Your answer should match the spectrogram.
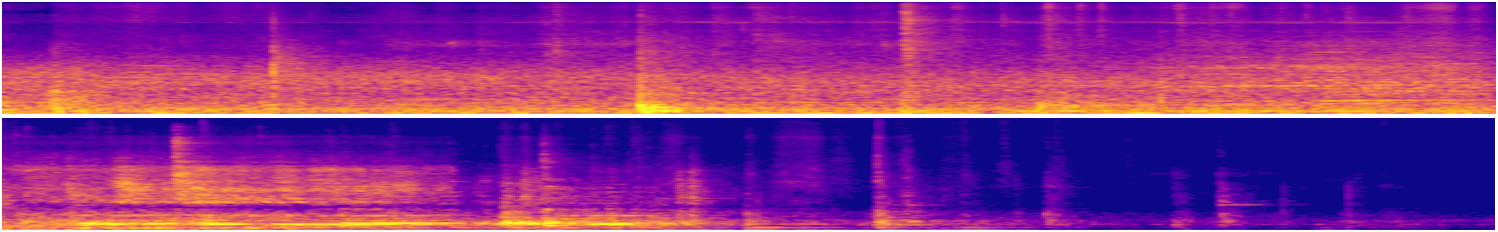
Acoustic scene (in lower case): elevator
